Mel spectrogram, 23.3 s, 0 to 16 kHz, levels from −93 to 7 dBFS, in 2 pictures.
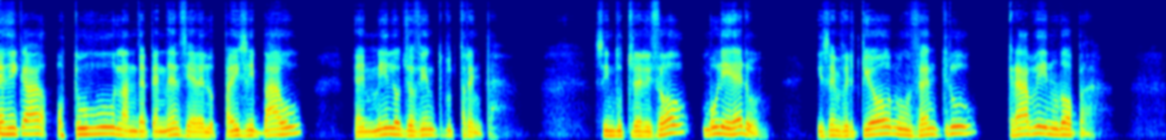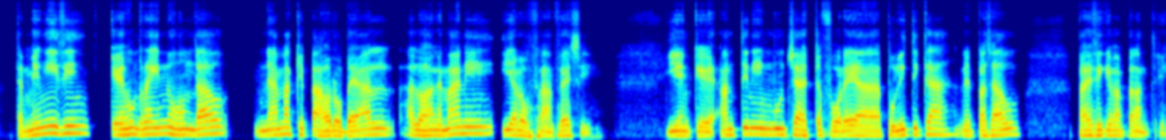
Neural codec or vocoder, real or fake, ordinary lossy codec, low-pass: codec, 32 kHz, 1.9 kbps, SNAC; fake; Opus, 24 kbps; 14.4 kHz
